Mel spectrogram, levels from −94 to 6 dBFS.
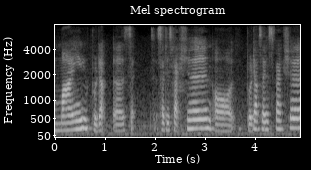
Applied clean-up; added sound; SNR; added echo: none; none; none; none.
